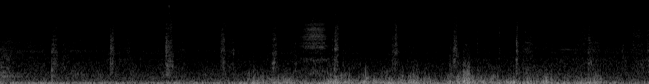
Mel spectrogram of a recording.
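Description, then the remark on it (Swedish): Steady footsteps, about two per second, tapping on a hard outdoor surface while walking up along a slope towards a palace, with a low rumble of wind and ambient noise underneath and no one talking. “Och nu går jag upp längs med brinken här mot slottet.”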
